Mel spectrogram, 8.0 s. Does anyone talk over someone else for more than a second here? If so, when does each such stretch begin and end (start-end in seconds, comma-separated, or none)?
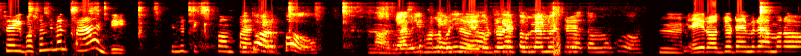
3.7-5.8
